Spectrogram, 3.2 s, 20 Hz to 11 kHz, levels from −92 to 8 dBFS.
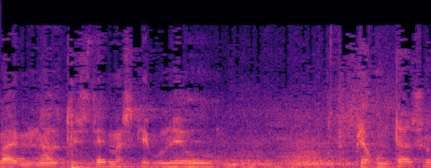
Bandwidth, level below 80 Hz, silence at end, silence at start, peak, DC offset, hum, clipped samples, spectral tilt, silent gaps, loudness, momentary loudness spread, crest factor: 9.8 kHz; -34 dBFS; 0 s; 0 s; -4 dBFS; under 0.1%; none; under 0.1%; -5.5 dB/octave; none; -21 LUFS; 6 LU; 16 dB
